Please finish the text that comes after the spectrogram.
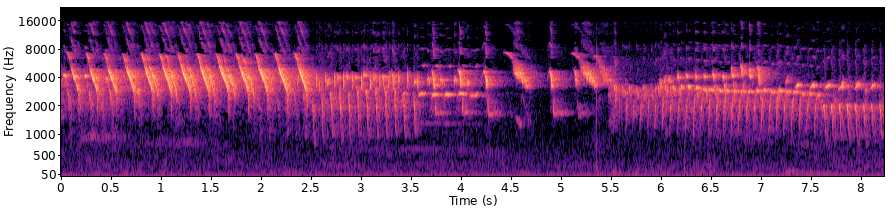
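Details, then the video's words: Canaries singing in the morning: a fast series of bright repeated trills that slide downward, then varied warbled phrases and sustained rolling trills, loud and clear against a quiet background. "Beautiful canaries singing in the morning"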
